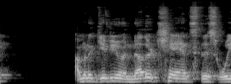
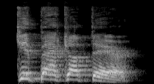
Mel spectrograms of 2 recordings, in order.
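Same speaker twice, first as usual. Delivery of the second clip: put-on echoing booming bellow, big and high; 9 semitones higher than usual. Pitcher recalls the coach shouting from the dugout after strike one, imitating Coach Everson's booming yell. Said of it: "this booming, echoing voice".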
